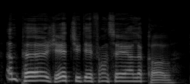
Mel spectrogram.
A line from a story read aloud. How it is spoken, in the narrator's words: Tony replied with dignity and with an accent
